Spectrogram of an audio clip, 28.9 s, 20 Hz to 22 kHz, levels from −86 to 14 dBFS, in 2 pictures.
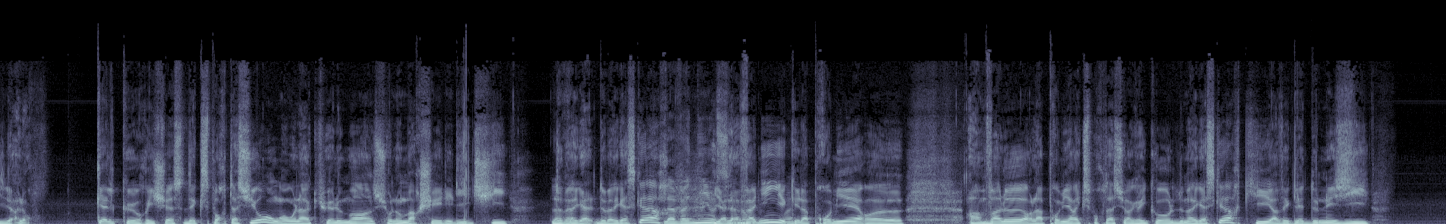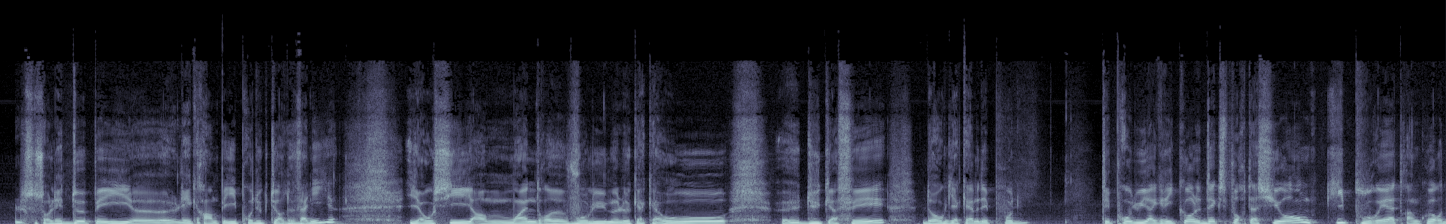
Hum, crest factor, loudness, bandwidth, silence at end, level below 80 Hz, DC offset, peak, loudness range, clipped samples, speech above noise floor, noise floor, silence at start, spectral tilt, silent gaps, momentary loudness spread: none; 12 dB; -12 LUFS; 16 kHz; 0 s; -38 dBFS; under 0.1%; 0 dBFS; 2 LU; under 0.1%; 36 dB; -47 dBFS; 0 s; -6 dB/octave; none; 7 LU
